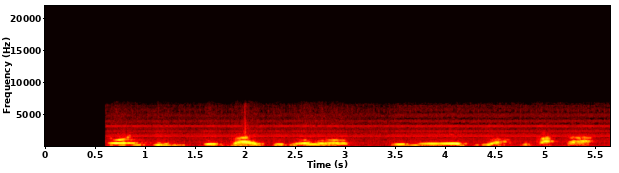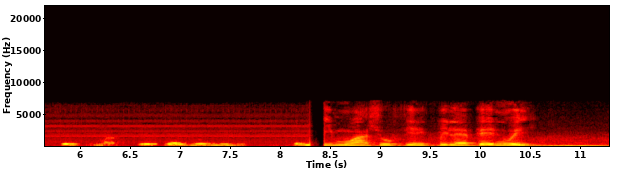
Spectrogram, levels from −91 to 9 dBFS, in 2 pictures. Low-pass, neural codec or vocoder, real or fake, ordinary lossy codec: 7.2 kHz; none; real; AAC, 32 kbps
